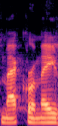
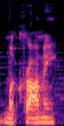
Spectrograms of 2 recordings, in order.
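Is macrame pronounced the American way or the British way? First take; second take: American; British. First: It is pronounced the speaker's usual American way. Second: It is pronounced the way they say it in England.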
